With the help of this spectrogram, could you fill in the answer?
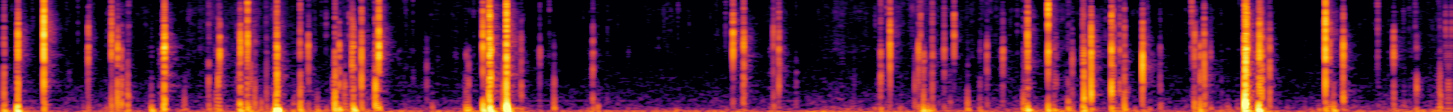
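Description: A folded, crinkled sheet of brown kraft paper is held in both hands and squeezed, bent and crumpled with the fingertips. Quick, sharp crackles and crinkles burst across the range from low thumps to bright highs. The crackling comes in dense clusters with a quieter stretch in the middle.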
